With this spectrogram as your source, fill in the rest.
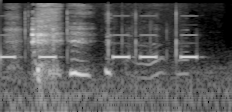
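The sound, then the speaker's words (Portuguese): Touch-tone beeps of a telephone number being dialed, a quick series of short, steady electronic tones separated by brief gaps, moderately loud and alone. “já vou ligar para o pai”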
